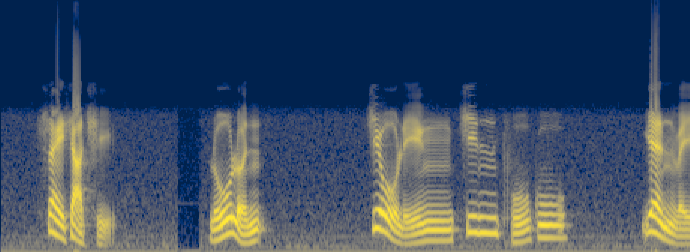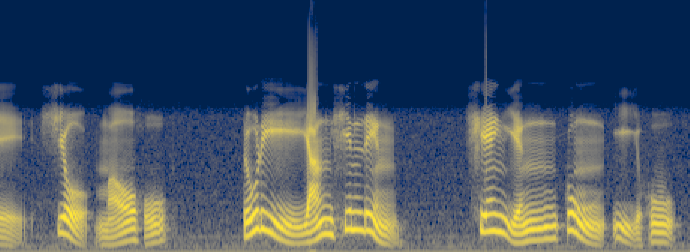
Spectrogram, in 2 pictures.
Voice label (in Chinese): 唐诗 朗读; 唐诗三百首; 夏青; 卢纶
